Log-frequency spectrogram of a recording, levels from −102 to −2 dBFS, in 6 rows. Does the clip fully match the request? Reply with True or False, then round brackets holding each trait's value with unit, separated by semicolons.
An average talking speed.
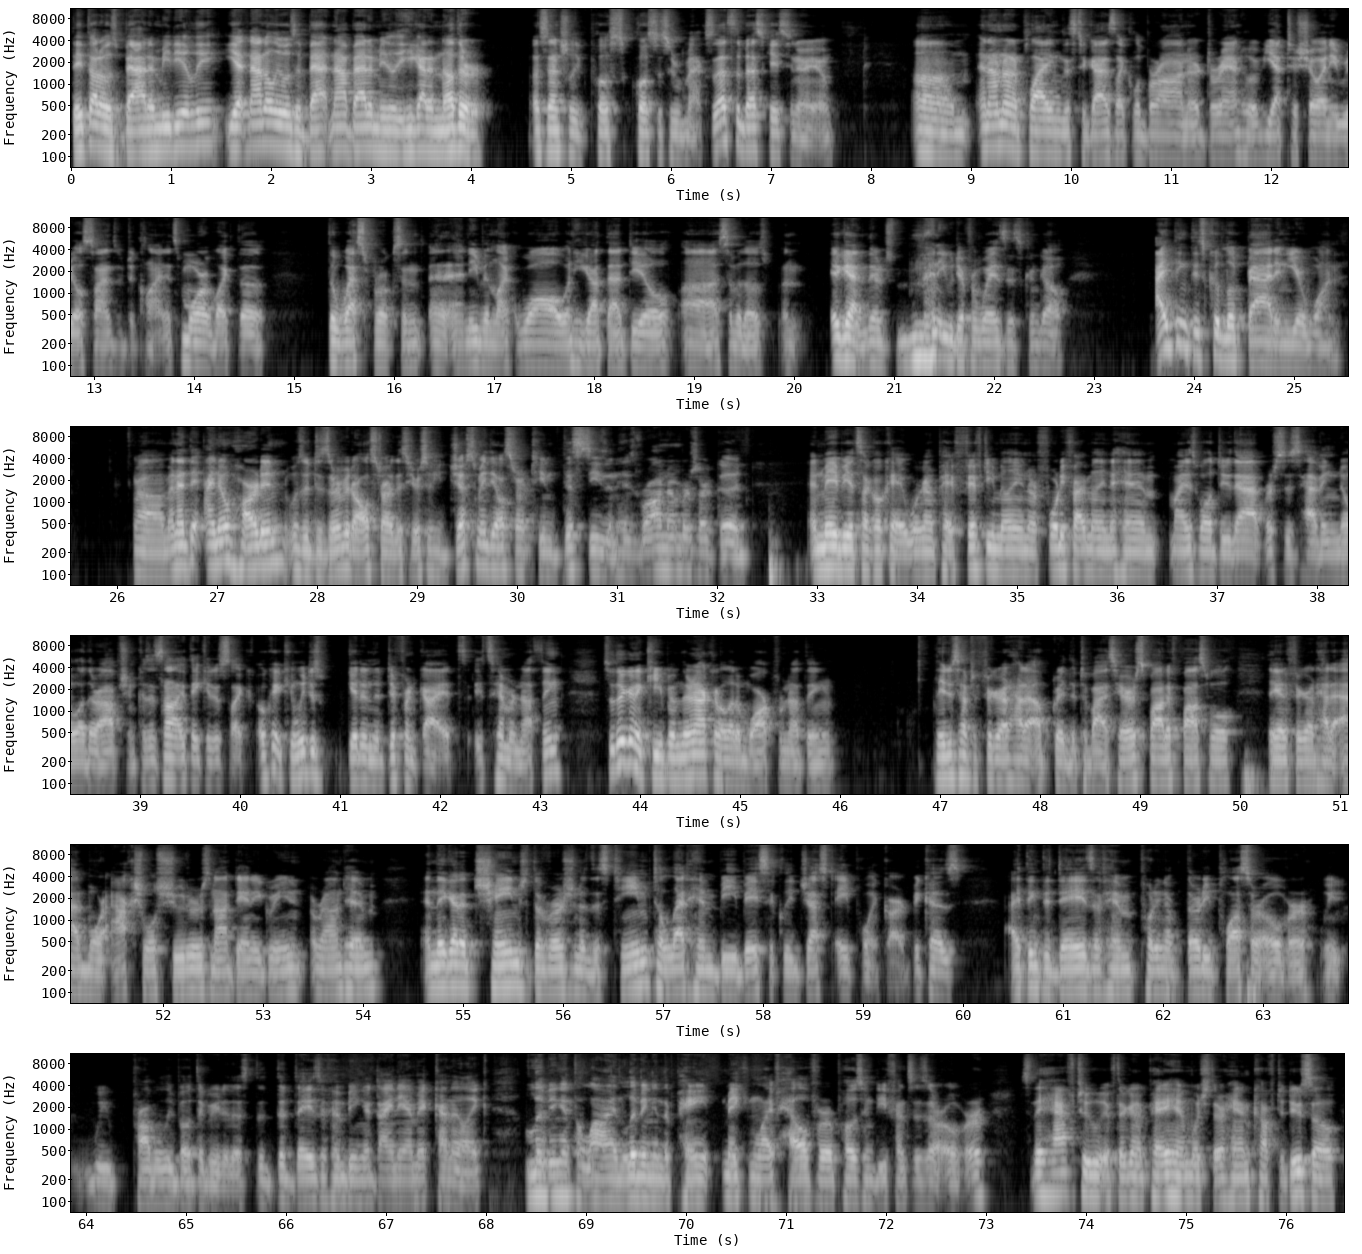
False (230 wpm)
